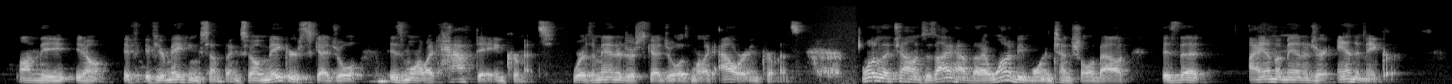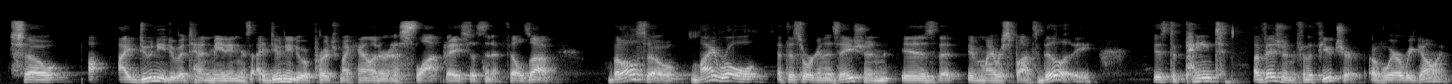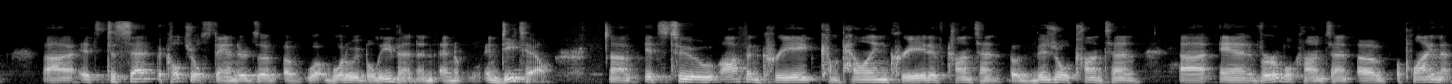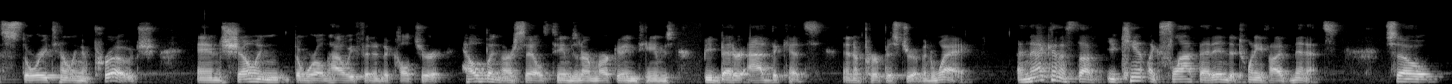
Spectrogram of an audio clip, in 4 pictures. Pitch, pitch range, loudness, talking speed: 100 Hz, 90-110 Hz, -17 LUFS, 180 wpm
